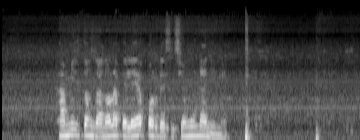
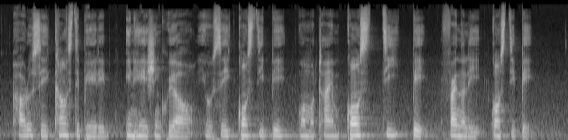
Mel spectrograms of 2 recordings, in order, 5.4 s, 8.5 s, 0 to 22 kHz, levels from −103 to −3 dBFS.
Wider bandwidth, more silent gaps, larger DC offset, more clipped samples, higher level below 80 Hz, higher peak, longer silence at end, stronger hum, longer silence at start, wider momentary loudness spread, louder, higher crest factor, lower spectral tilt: second, 9.4 kHz vs 19 kHz; neither; neither; neither; first, -42 dBFS vs -52 dBFS; first, -4 dBFS vs -10 dBFS; first, 0.65 s vs 0.5 s; neither; first, 0.85 s vs 0.15 s; first, 22 LU vs 10 LU; first, -21 LUFS vs -29 LUFS; about the same, 18 dB vs 20 dB; first, -9.5 dB/octave vs -3.5 dB/octave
